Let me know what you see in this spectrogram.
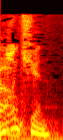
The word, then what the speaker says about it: München: München.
